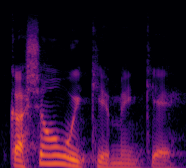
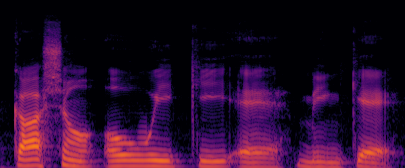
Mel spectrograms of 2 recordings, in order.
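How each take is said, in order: First: Said quickly, with the middle vowel dropped away. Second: Said slowly, with the middle vowel clearly heard. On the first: "when you say it fast, it kind of just vanishes almost" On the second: "if you say it slow, it's in there"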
